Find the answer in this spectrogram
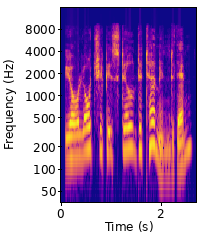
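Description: A man voicing a timid, servile wizard henchman in an audiobook, squeaky, anxious and pleading, words tumbling out in a rush. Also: very animated, moderate pace, dry recording, exaggerated voice. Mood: nervous, deferential.

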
